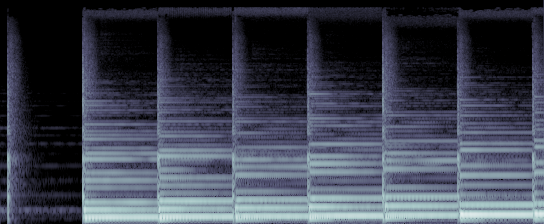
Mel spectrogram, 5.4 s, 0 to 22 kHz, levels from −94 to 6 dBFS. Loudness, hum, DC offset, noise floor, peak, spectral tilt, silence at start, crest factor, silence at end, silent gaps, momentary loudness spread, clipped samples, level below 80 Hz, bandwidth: -13 LUFS; none; under 0.1%; -63 dBFS; 0 dBFS; -9 dB/octave; 0.05 s; 12 dB; 0 s; none; 6 LU; under 0.1%; -50 dBFS; 8.2 kHz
